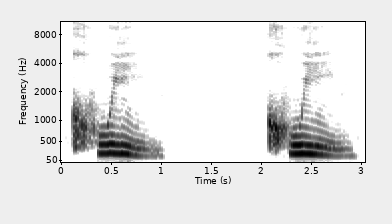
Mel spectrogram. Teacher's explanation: So if you take the first qua sound, you're going to make it like a KW, so it's like queen.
